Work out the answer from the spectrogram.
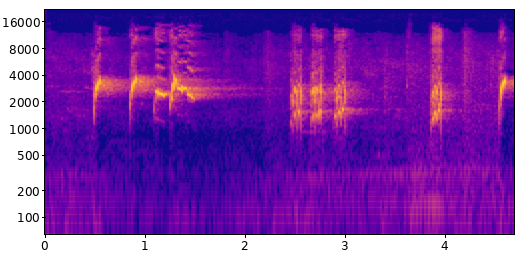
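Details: Black-crested bulbul uttering short upslurred whistles and a cluster of buzzier notes in a brief, uneven phrase, with low background noise.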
